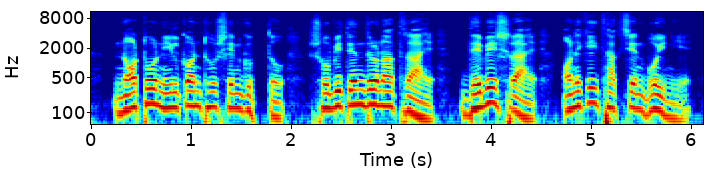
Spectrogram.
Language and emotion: Bengali, neutral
